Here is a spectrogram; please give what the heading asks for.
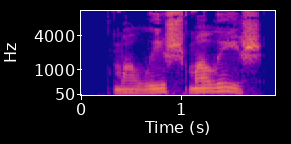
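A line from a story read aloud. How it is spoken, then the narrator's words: Anxious drawl. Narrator (Russian): тревожно протянул он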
